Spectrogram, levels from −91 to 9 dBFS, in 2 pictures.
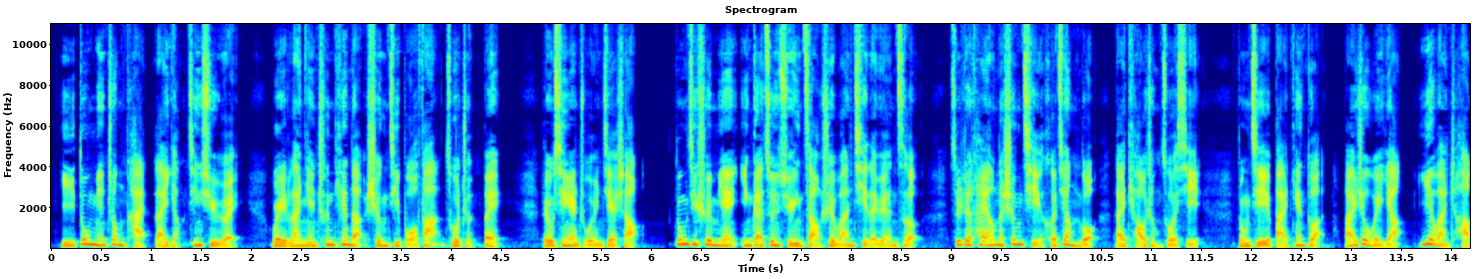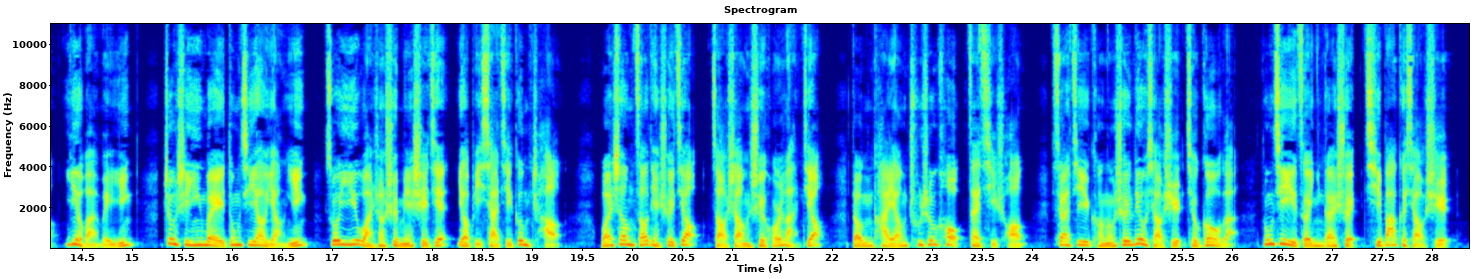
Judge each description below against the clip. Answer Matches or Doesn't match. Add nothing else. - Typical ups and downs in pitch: Doesn't match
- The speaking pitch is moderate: Matches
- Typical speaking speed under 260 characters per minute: Doesn't match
